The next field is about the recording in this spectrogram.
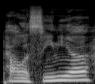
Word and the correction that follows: Plasencia: how do you say his last name? – Plasencia.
